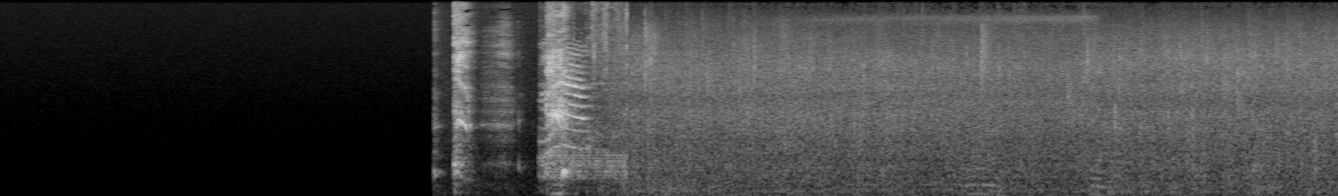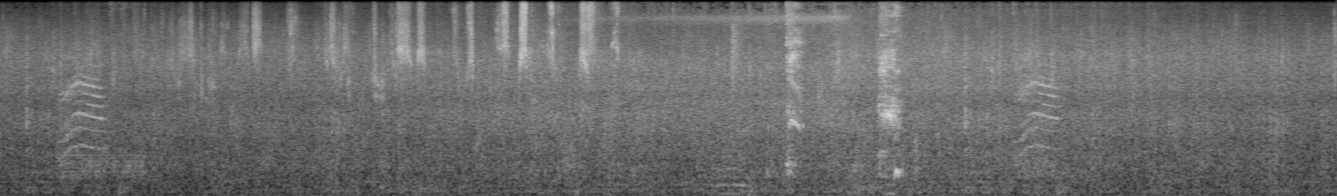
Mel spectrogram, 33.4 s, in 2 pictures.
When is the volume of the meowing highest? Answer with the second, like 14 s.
7 s.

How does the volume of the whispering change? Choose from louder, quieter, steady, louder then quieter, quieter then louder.
louder.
